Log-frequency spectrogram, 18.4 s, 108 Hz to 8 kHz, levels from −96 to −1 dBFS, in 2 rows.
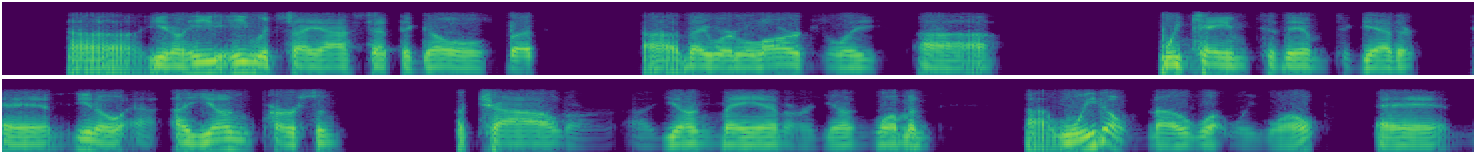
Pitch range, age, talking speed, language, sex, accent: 90-100 Hz, 50-69, 155 wpm, English, male, American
